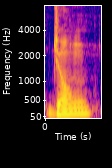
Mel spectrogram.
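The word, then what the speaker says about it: Zhongguo: is the Chinese word it's spelled in in our way of spelling z h o n g Jong z h o n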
